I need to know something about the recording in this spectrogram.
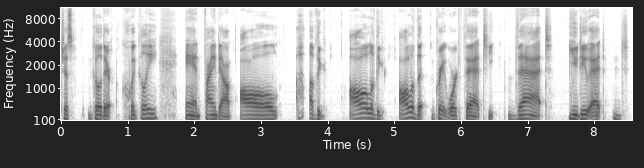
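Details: Stuttering in the adult male podcast host, with audible word and phrase repetitions.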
